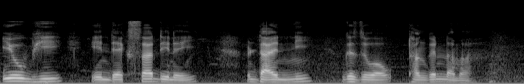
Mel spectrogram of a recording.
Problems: constant background noise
